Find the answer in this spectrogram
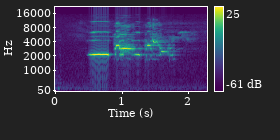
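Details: Hermit thrush (Catharus guttatus) song: a long, clear whistled opening note, then a quick, higher, fluttering cascade of ethereal flute-like tones fading away.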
